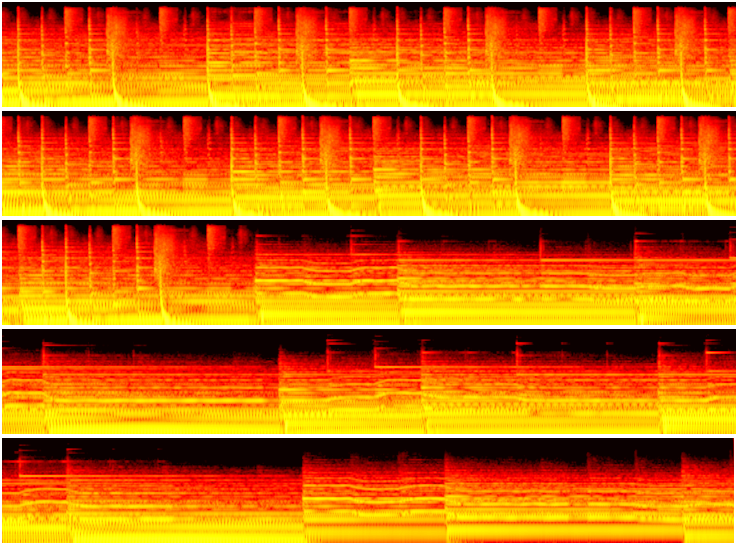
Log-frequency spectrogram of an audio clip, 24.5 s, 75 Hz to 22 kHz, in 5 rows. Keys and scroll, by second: 1.4-2.3 typing, 3.3 typing, 10.0 ctrl+c, 11.3-12.2 typing, 13.5 ctrl+v, 14.4-15.5 typing, 18.8 F9.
